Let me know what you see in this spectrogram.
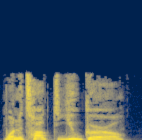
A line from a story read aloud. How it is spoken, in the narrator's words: he barked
